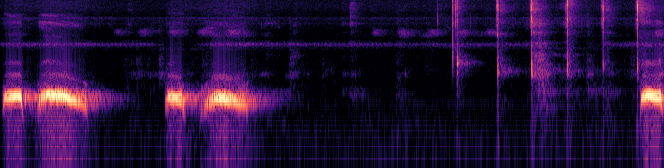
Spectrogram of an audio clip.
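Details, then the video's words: Tame spotted dove cooing in two-note phrases, short then long and mellow, followed by a pause filled with faint clicks and taps before cooing resumes. "Burung tekukur jinak bekur"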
